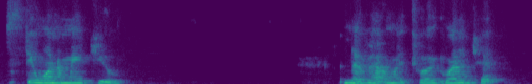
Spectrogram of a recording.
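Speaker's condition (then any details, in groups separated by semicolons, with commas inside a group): Cerebral palsy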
